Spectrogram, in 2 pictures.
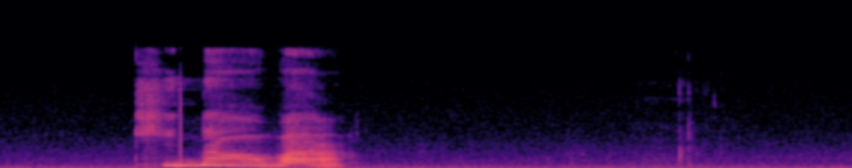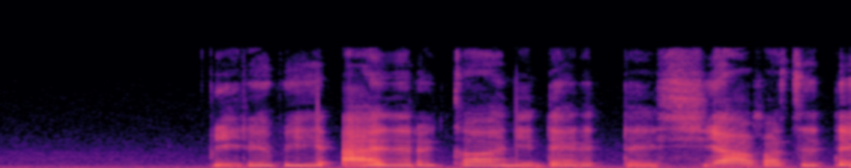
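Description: A young woman speaks close by in a high, playful voice.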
